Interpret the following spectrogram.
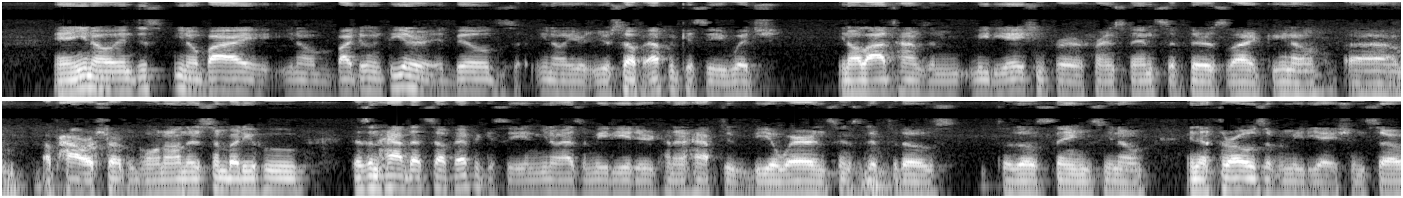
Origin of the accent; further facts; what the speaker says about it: California, United States; I'm a true Californian. I grew up in the San Francisco Bay Area. Okay. All over the East Bay and also the North Bay, from Richmond to Vallejo, California.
